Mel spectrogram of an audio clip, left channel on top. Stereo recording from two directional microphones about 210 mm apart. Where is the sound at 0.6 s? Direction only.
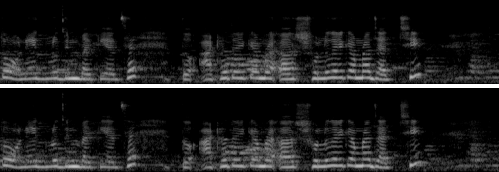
25° right (ahead or behind).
